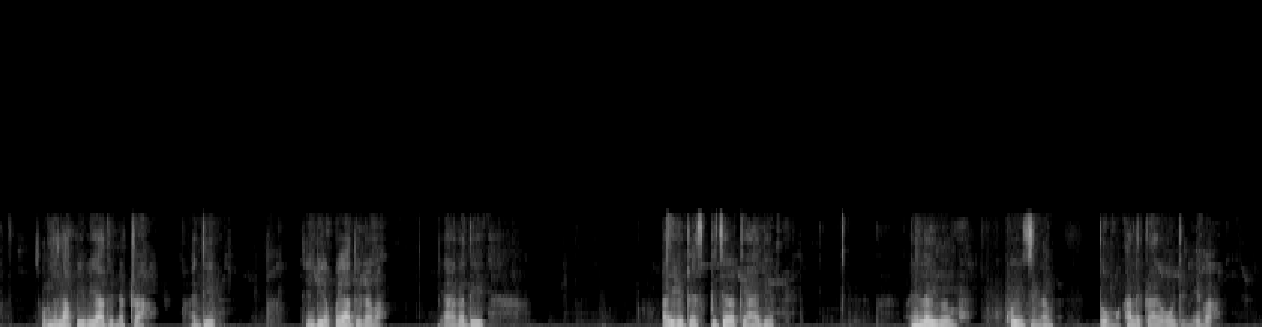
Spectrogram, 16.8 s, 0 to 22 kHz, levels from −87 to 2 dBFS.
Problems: none marked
